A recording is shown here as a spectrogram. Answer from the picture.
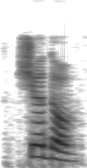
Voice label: "сьӧдов", Komi

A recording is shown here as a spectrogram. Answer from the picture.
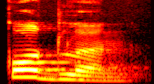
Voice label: "кодлӧн", Komi

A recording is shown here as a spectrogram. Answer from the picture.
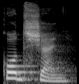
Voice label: "кодсянь", Komi

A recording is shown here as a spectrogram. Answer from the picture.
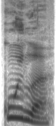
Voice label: "куйлӧ", Komi

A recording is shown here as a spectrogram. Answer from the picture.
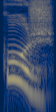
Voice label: "куж", Komi

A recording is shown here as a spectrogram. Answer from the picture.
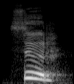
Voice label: "сыр", Komi

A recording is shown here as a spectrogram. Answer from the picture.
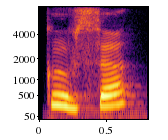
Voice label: "кывсӧ", Komi

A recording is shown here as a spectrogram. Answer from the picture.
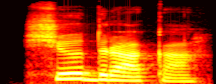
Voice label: "сьӧд рака", Komi

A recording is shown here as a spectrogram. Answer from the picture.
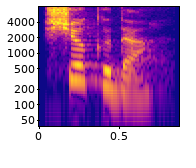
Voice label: "сьӧкыда", Komi

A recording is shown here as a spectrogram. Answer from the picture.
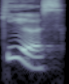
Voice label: "киӧс", Komi

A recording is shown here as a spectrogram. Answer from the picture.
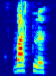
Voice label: вартны, f

